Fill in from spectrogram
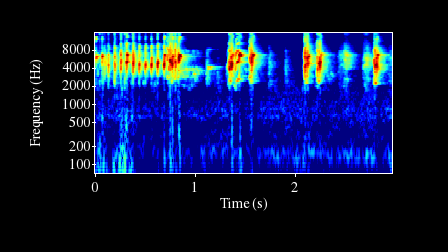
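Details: Lovebirds in a group, squabbling and repelling one another, give a rapid run of shrill, harsh chirps in the first second, then scattered bursts of raspy screeches.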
